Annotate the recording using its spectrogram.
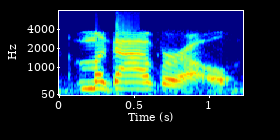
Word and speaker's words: Mogavero: So our last name is Magavero. – Magavero. – It's spelled M-O-G-A-V-E-R-O. – What did they say? – A lot of people pronounce it Mogavero, which is fine.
